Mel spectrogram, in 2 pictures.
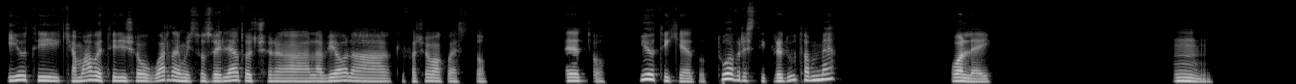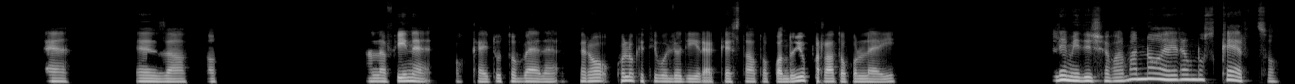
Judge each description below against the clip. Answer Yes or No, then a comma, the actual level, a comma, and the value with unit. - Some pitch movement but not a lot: Yes, average, 4.0 semitones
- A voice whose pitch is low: No, medium, 155 Hz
